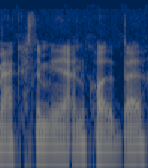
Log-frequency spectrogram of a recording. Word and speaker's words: Maximilian Kolbe: The Silver Spring Church is dedicated to Our Lady Queen of Poland and Saint Maximilian Kolbe, who is, you know, also great and also a Polish saint. – is that the Polish pronunciation of Saint Maximilian Kolbe? – Yes.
